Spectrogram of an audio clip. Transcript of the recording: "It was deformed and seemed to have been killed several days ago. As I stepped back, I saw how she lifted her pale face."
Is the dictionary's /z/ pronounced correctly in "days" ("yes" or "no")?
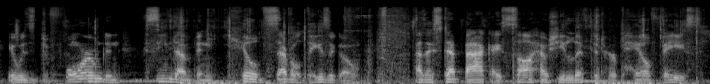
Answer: yes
